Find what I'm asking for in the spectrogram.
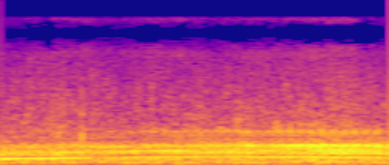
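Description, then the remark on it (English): A motorboat engine roars at full throttle as the boat tries to get away, a loud, steady droning hum that holds constant without letup, with no voices. “Open her up and get away, Scotty. Give her all she's got.”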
